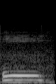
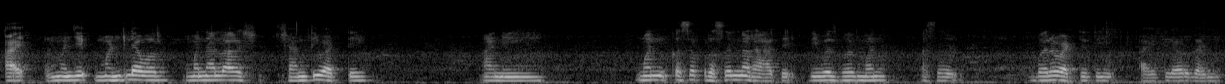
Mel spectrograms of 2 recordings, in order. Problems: constant background noise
